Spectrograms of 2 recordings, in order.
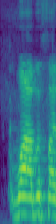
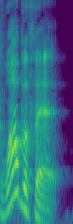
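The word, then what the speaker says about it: Wobbuffet: is another Pokemon and that's not how you pronounce it how is he pronounce it it's Waba Fett well I'm very bad at pronouncing things woba fut I hate it oh wait so it's it's like Warren Buffett yeah okay CL enough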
